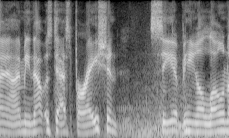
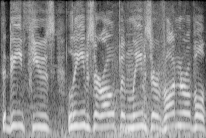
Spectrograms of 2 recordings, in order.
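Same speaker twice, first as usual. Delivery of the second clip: high, building hype play-by-play; esports caster; 9 semitones higher than usual. Real, not acted. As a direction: ride the tension of the clutch. Clutch round called live.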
